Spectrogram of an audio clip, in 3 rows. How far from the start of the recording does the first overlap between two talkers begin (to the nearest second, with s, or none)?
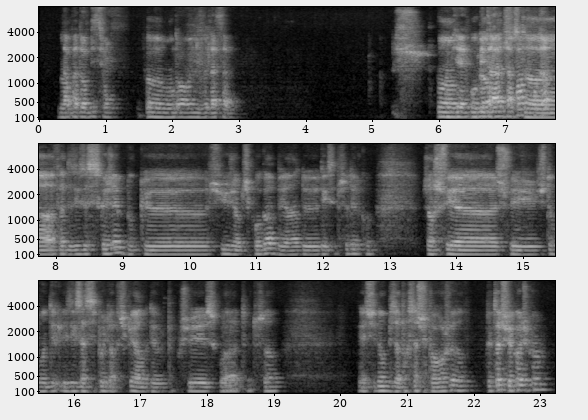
6 s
